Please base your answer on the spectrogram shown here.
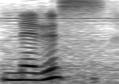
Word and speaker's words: Neris: There's that short story you have called A Welcome for the River God, where there's that man called Neris. Is that the right pronunciation? Yes, that's right, Neris.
